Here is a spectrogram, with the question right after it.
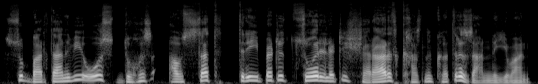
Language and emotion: Kashmiri, angry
